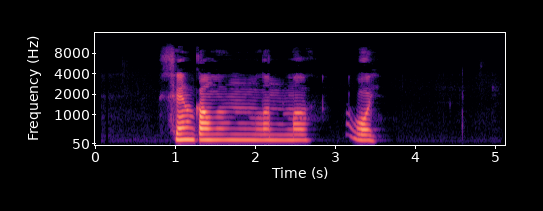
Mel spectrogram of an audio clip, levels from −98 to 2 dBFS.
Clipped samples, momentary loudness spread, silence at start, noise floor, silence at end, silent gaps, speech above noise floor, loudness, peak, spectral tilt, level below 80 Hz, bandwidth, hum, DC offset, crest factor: under 0.1%; 14 LU; 0.95 s; -82 dBFS; 1.65 s; none; 59 dB; -23 LUFS; -2 dBFS; -7.5 dB/octave; -78 dBFS; 8.8 kHz; none; under 0.1%; 24 dB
